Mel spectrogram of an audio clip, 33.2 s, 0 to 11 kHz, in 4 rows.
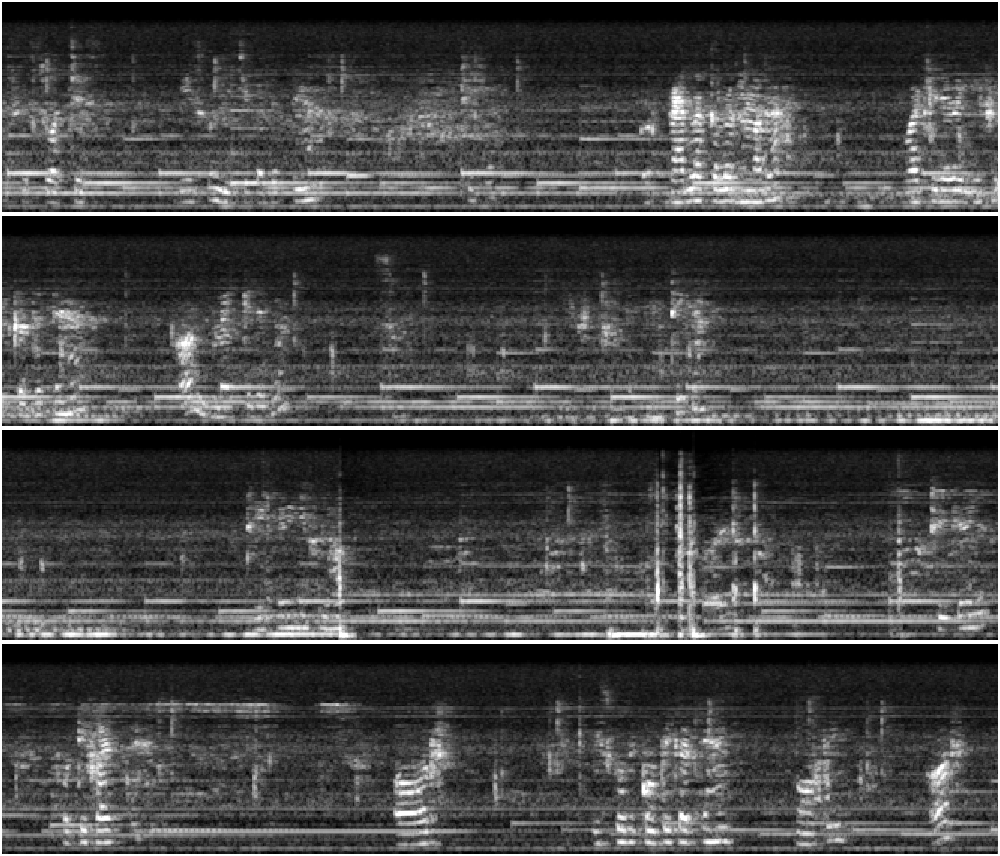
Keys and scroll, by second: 23.4-24.1 typing.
